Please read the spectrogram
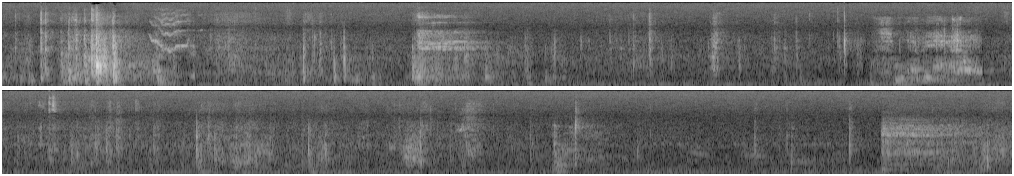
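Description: Footsteps, knocks and shuffling as people come through a door into a room, with a short sharp clatter about half a second in and softer knocks after it, over a faint low hum.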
